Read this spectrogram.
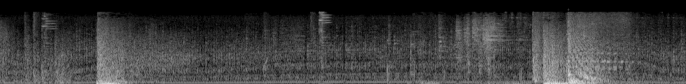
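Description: Cars crash into each other with loud bangs.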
